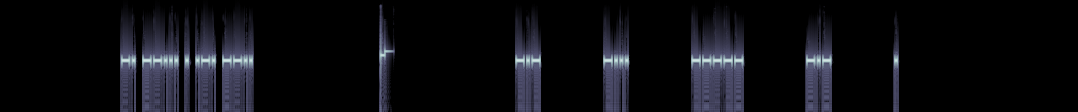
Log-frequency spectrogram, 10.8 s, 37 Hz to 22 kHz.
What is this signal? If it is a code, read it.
Morse code, heard as a keyed tone, about 44 wpm, spaced as for 19 wpm, 700 Hz. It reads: N7ERZ KB0KE
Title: USA Call Signs - 5 Characters - 8x Character Spacing - 45wpm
